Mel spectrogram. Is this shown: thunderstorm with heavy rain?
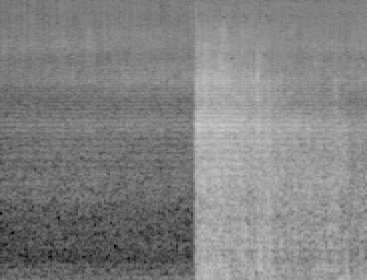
yes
